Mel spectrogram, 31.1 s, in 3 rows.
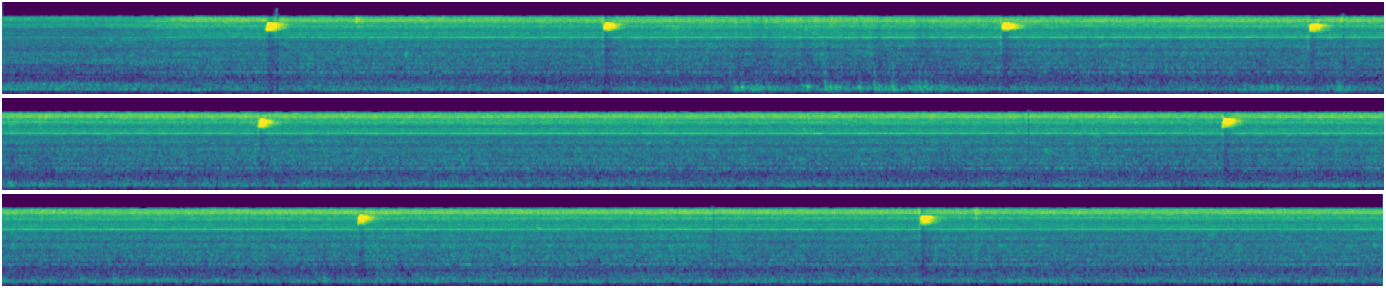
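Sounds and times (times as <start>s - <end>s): steady hiss: 0.0s - 31.0s
bird chirping through speaker: 2.0s - 2.2s.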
